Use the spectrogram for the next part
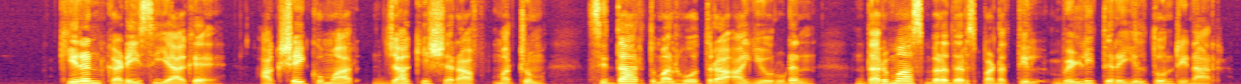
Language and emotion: Tamil, neutral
